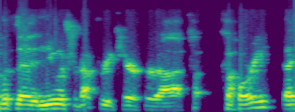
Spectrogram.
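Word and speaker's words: Kahhori: And the episode with the new introductory character, Kahori, did I say it right? Kahori.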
